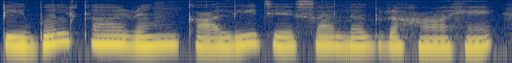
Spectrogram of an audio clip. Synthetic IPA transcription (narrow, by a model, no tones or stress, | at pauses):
ʈeːbəlkaɾɐ̃ŋɡkaːlid͡ʒɛːsalɐɡɾɐhaɦɛː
